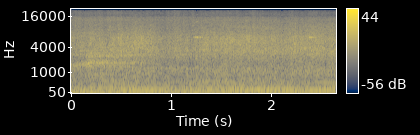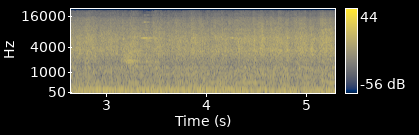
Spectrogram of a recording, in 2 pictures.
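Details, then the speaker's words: 1966 Chevy Impala V8 driving in first gear at low speed: deep rumble with loose buzzing rattle on the exhaust note; exhaust misaligned, vibrating the car, owner plans to adjust it. "I've got to adjust that exhaust. I'll try to I'll try to work on that tomorrow."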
